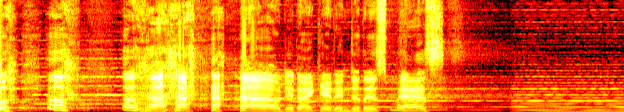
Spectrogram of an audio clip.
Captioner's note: frustrated groan; winded gasping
